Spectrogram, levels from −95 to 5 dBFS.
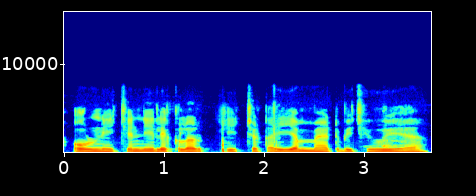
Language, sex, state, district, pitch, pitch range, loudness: Hindi, male, Uttar Pradesh, Saharanpur, 115 Hz, 115-120 Hz, -18 LUFS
